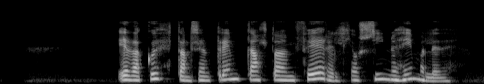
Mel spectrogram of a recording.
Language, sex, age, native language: Icelandic, female, 30-39, Icelandic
